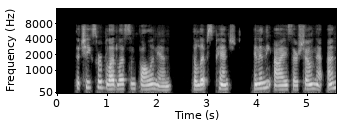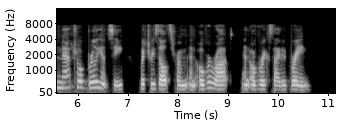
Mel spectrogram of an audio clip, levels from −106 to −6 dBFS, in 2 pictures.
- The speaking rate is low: No, average, 155 wpm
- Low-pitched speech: No, high, 200 Hz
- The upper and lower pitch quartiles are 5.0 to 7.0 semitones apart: Yes, wide, 5.4 semitones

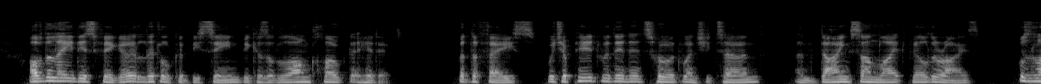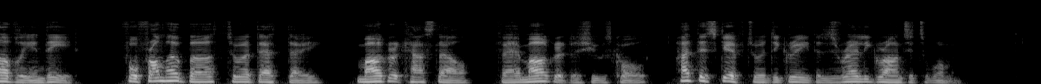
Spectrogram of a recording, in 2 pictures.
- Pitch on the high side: No, low, 110 Hz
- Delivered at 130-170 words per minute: No, average, 180 wpm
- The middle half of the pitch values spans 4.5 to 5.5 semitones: Yes, average, 5.0 semitones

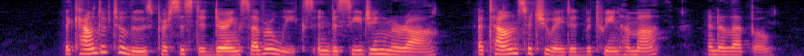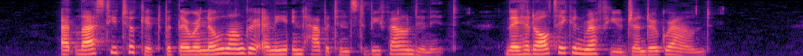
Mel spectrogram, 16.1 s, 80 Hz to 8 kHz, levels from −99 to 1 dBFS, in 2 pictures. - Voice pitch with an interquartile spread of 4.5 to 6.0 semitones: No, average, 3.7 semitones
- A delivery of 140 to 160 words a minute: Yes, average, 155 wpm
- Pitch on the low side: No, high, 190 Hz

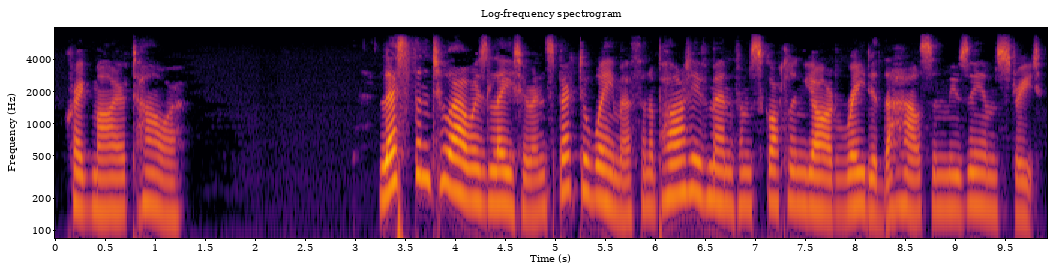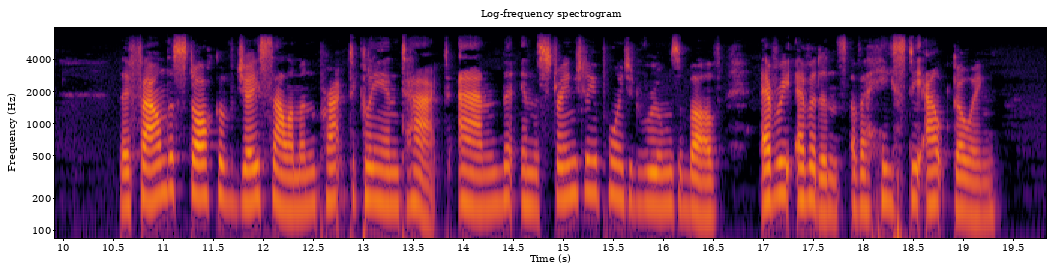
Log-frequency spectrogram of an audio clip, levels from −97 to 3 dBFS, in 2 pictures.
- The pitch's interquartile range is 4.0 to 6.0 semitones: No, average, 3.4 semitones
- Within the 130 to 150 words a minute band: Yes, slow, 135 wpm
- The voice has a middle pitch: Yes, medium, 175 Hz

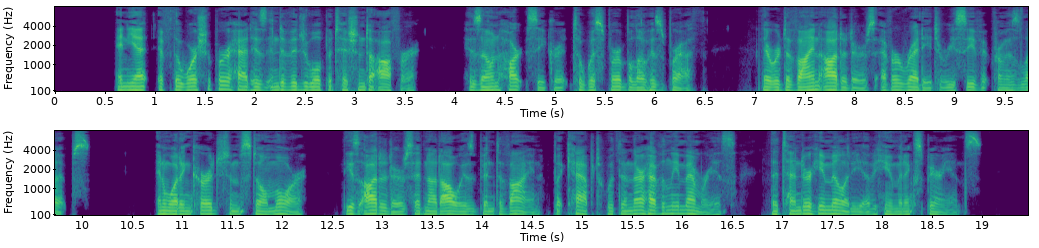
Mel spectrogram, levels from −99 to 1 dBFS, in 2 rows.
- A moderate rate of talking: Yes, average, 180 wpm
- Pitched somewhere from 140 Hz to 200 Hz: No, low, 110 Hz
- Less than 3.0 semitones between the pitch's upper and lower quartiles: Yes, narrow, 2.6 semitones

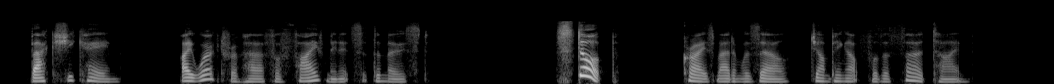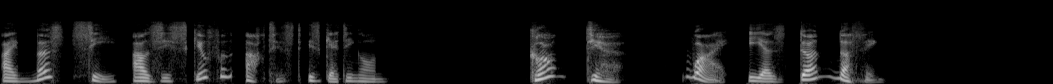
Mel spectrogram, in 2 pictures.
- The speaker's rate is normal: No, slow, 110 wpm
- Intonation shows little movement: No, average, 5.2 semitones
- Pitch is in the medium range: Yes, medium, 145 Hz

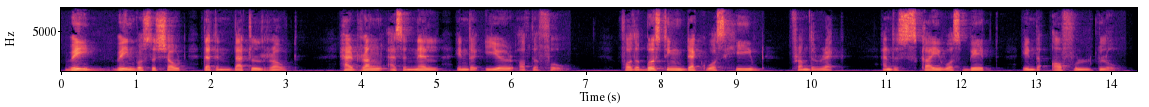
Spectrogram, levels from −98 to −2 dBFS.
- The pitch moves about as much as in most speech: No, narrow, 2.2 semitones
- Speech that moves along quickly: No, average, 160 wpm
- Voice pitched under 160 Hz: Yes, low, 135 Hz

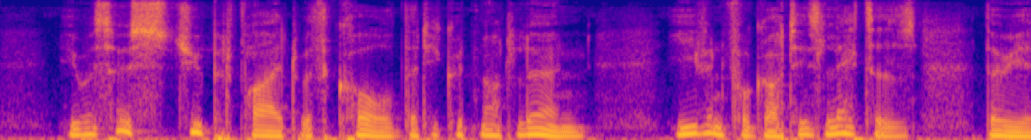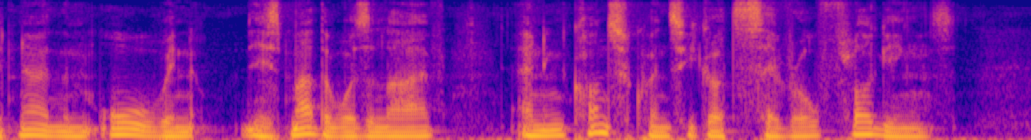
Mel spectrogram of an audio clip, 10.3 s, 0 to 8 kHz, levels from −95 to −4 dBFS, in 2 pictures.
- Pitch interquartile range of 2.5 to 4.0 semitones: No, average, 5.1 semitones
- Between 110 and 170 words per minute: No, average, 200 wpm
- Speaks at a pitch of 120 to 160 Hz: No, low, 105 Hz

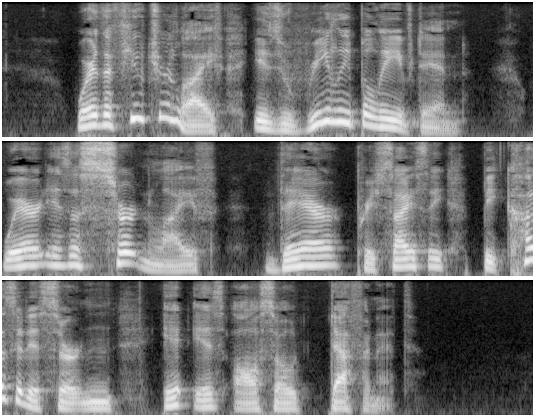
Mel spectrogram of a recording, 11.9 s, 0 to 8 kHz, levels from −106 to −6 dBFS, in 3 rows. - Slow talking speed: Yes, slow, 125 wpm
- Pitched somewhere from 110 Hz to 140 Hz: Yes, low, 135 Hz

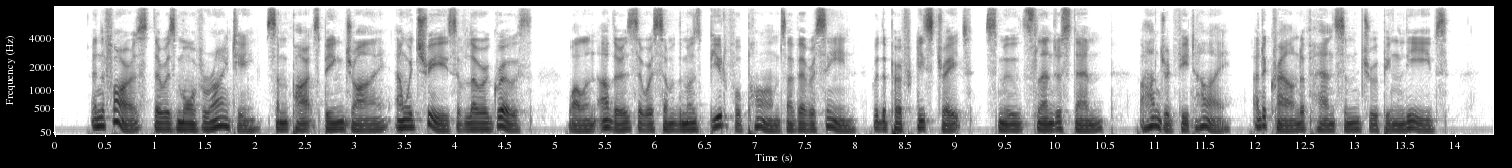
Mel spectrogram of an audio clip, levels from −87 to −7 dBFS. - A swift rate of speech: Yes, fast, 215 wpm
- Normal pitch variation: Yes, average, 3.4 semitones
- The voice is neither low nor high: No, very low, 95 Hz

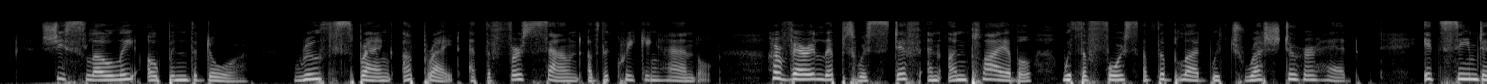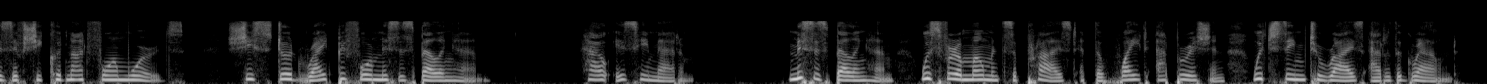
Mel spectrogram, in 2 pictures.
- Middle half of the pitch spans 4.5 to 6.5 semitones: No, average, 3.5 semitones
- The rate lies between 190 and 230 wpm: No, average, 145 wpm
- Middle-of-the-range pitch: No, high, 200 Hz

